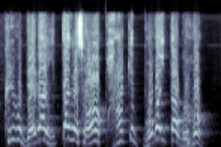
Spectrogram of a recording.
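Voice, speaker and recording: A man's voice: very high-pitched, sing-song, normal speed, husky. A male pastor preaching a sermon, telling the story with rhetorical questions.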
